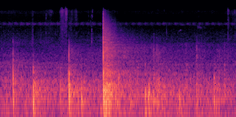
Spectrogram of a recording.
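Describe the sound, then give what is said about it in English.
Fireworks pop and thud in an irregular string over Los Angeles on the Fourth of July, heard from a balcony, with one louder boom midway that trails off in a crackling, fizzing decay over a low rumbling background. “I'm seeing all these different fireworks in all these different cities.”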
